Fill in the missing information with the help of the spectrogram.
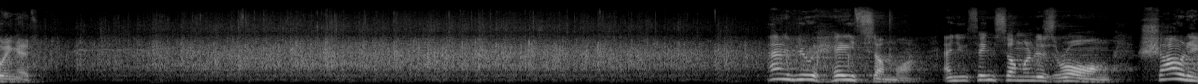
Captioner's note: applause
